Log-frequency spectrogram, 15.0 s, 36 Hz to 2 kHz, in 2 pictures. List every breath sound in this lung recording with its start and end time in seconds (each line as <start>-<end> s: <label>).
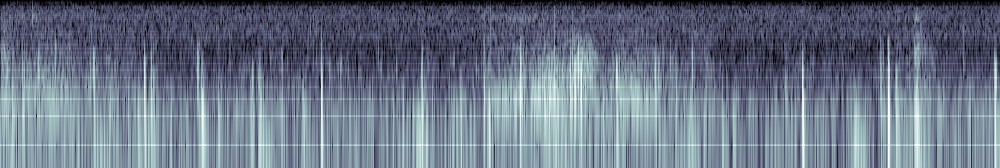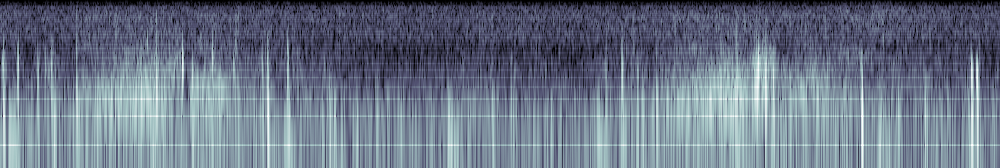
3.66-4.55 s: inhalation
3.66-4.55 s: crackles
8.14-9.17 s: inhalation
8.14-9.17 s: crackles
12.45-13.47 s: inhalation
12.45-13.47 s: crackles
